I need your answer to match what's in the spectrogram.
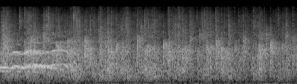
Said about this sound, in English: Who thinks that Twitter and Facebook and such should take a strong hand in severely limiting online speech? Those of you who think so, clap.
